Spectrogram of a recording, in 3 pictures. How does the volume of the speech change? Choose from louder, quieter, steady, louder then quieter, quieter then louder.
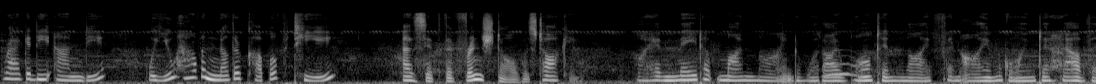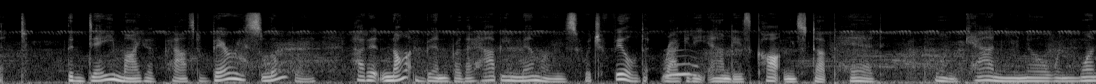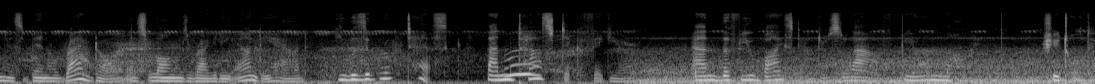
steady.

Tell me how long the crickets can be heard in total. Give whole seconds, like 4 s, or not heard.
33 s.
